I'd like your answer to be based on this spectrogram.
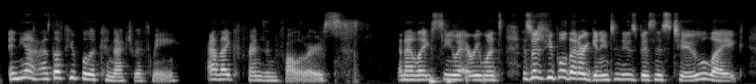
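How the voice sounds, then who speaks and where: A young adult woman who used to be a sports anchor speaks casually as an interview guest in a mid-range voice. She is upbeat and chatty, with lots of "um" and "like".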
